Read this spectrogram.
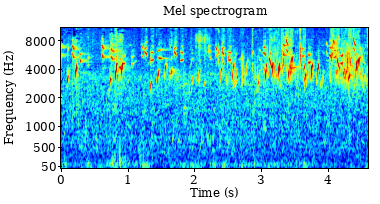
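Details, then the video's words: European goldfinches singing as a group to prompt moulting males to sing; includes mating calls. Clear rising chirps and rapid twitters, growing busier toward the end, with light low background noise. "ستستة وبتبتة جماعية للحسون فعالة في تحفيز الحسون على الخروج من غيار الريش بسرعة"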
